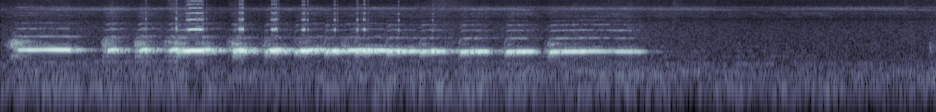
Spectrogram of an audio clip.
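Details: Kept young zebra dove of the Bangkok type (perkutut Bangkok): a rapid, tumbling series of soft coos over about five seconds, ending in a slightly longer note, then silence.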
